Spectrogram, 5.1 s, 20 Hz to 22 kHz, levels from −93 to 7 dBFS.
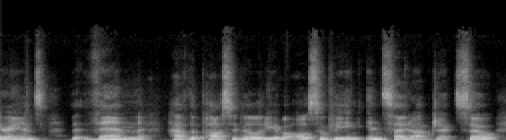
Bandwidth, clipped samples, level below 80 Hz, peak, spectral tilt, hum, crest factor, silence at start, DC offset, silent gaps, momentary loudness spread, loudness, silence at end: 15.5 kHz; under 0.1%; -46 dBFS; -6 dBFS; -5.5 dB/octave; none; 16 dB; 0 s; under 0.1%; none; 8 LU; -22 LUFS; 0.05 s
